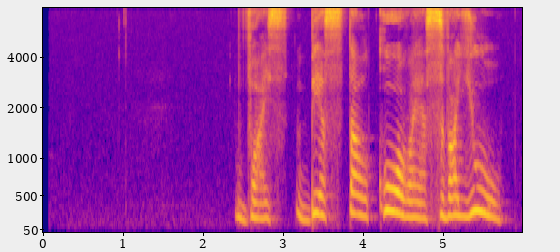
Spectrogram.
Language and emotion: Russian, angry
